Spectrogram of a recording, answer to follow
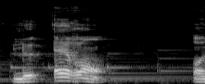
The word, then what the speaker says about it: héron: Au bord de l'eau vivent les animaux comme le canard, le héron. On ne prononce pas H.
